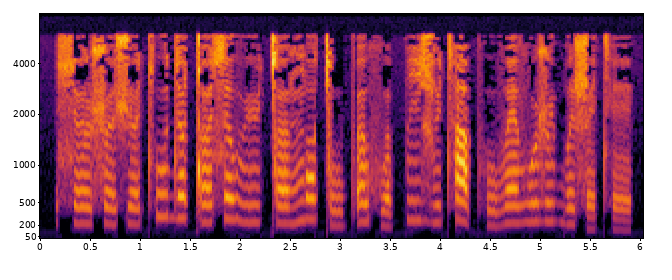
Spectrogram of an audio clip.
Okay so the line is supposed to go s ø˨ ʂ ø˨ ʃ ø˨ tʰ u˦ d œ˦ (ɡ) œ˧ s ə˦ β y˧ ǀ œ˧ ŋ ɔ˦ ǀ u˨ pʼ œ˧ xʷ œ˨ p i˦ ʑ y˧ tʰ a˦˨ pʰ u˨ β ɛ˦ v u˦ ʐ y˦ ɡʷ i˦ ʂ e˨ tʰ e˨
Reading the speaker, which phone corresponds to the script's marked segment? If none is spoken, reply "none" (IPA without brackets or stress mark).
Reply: ǃ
